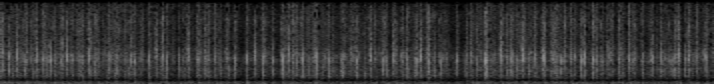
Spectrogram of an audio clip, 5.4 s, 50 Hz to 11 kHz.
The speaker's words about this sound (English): Man, that's some fast typing. Oh, shoot! So it's 300 words per minute? Is that what it said here? Yeah, that's correct. That's fast, man. 300 words per minute is flying.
